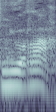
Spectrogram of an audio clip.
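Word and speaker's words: ngungura: g u n-g-u-r-a and there's no little retroflex or little line underneath the r and so that tells me that it's like a scottish r so it's neura it's a roller so they had to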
